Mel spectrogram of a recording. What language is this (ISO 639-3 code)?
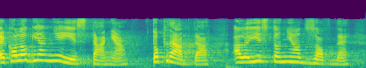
pol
